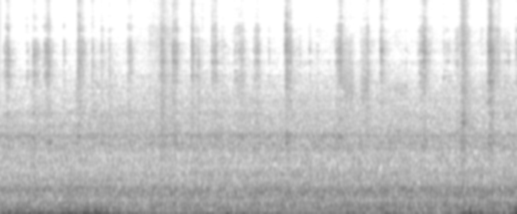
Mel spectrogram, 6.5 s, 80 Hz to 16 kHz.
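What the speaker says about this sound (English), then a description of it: "I guess that sound is indicative of bearing issues," An early Emerson 52-inch hardwood ceiling fan with worn bearings keeps running with a rough, rumbling drone, scattered faint clicks and ticks over a continuous airy whir, fairly close.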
